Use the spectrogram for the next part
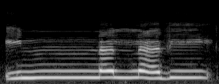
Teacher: nun bertasydid, wajib dengung, wajib al-gunah, dengung dua harakat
